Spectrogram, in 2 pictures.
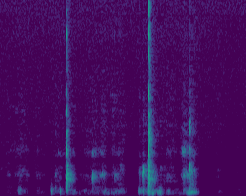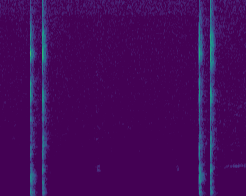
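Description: A few soft muffled noises, then two quick pairs of sharp clicks about two seconds apart.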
